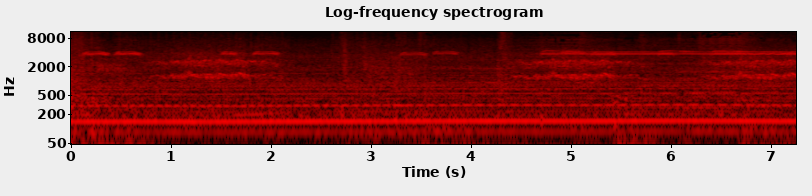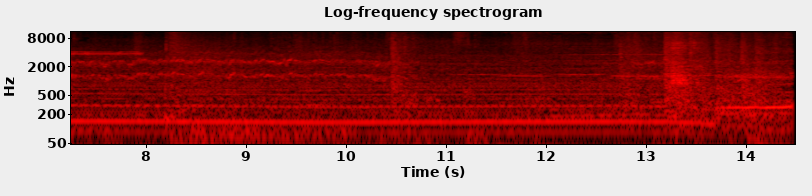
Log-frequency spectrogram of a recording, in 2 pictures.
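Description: A racing car engine hums steadily at speed.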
